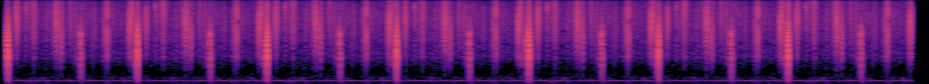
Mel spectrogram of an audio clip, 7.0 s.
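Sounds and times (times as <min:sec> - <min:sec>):
scratching: 0:00.0 - 0:06.9.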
